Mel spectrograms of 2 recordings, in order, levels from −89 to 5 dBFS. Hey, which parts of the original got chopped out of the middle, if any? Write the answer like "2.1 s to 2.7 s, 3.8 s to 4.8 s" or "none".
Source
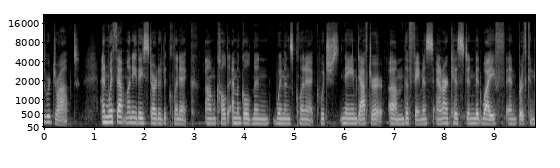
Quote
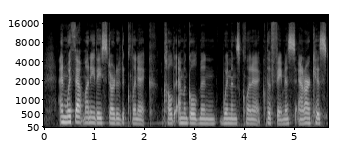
3.2 s to 3.4 s, 5.5 s to 7.2 s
